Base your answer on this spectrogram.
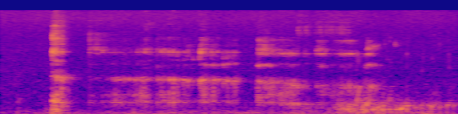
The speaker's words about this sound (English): Did you hear that bubbling there? That is not normal.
